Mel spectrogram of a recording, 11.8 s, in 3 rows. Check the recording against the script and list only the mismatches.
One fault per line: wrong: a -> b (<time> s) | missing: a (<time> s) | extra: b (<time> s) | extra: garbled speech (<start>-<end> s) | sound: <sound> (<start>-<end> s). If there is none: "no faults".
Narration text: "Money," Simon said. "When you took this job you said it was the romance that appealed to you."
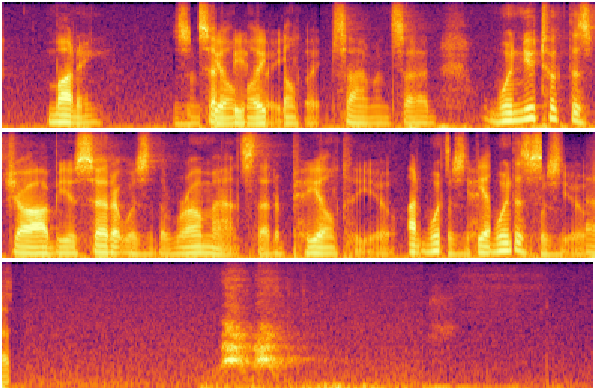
extra: garbled speech (1.1-2.1 s)
extra: garbled speech (6.7-8.0 s)
sound: bark (9.2-10.6 s)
